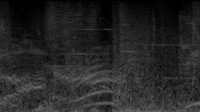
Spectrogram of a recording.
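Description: A heavy blow lands with a sharp crack.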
